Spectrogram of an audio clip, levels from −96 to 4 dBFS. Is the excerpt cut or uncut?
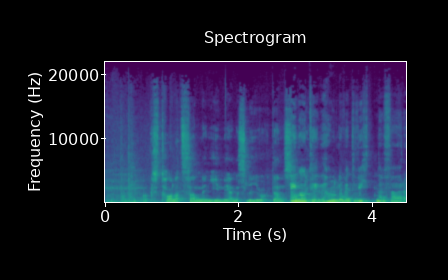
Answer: uncut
